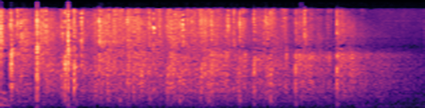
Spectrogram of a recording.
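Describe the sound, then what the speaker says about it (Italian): A group applauds a professor: brisk clapping with several crisp individual claps, starting lively and then gradually tapering off to quiet by the end. "facciamo un applauso professore, su!"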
